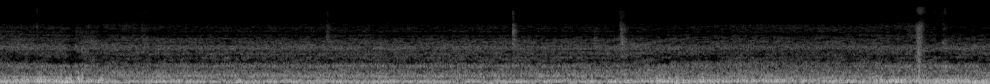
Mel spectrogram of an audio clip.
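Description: FlixBus coach travelling at road speed, heard from inside the passenger cabin: a steady low rumble of engine and road noise, with a few faint ticks.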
